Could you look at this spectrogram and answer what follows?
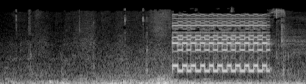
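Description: A telephone bell rings once in a loud, rapid trilling burst lasting about a second, after a stretch of low background rumble and handling noise.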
